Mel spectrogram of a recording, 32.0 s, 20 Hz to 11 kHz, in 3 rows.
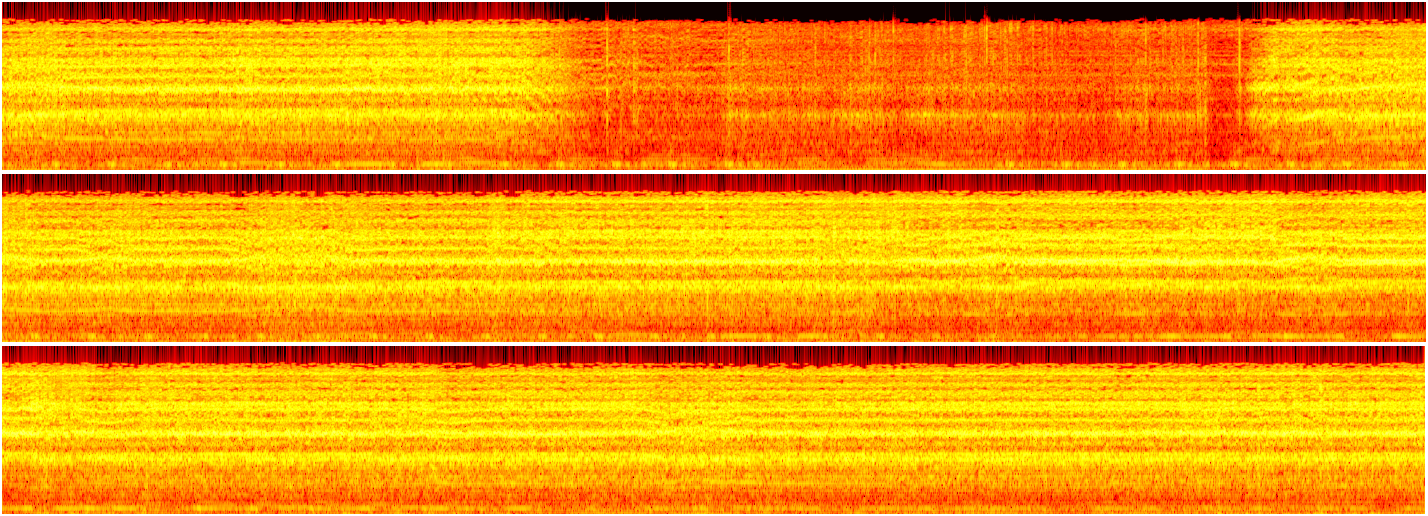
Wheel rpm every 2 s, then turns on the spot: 160, 150, 30, 20, 40, 160, 160, 160, 160, 160, 160, 160, 160, 160, 160, 160.
4-8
